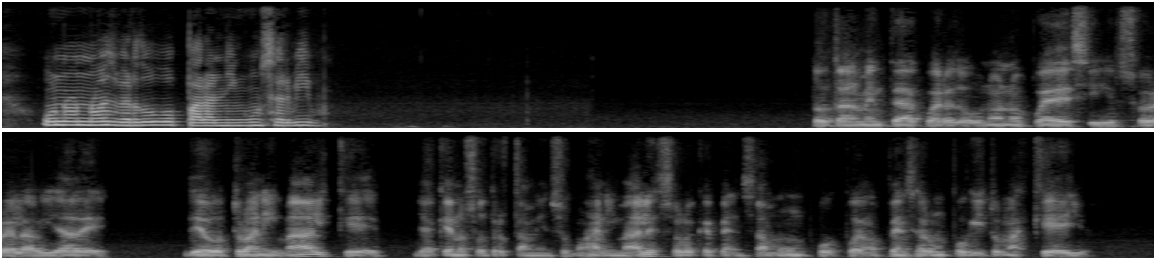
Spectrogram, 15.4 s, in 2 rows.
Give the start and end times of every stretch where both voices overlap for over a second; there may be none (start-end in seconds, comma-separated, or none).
none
